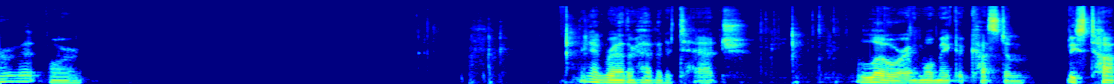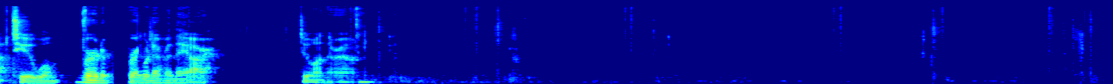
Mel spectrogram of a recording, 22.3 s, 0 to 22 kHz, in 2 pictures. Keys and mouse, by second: 5.7 g, 6.9 shift+middle click, 7.5 ctrl+z, 7.8 a, 8.0 g, 8.9-15.9 shift+middle drag, 14.8 s, 15.9-22.2 shift+drag, 17.5 s, 21.7 ctrl+z.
